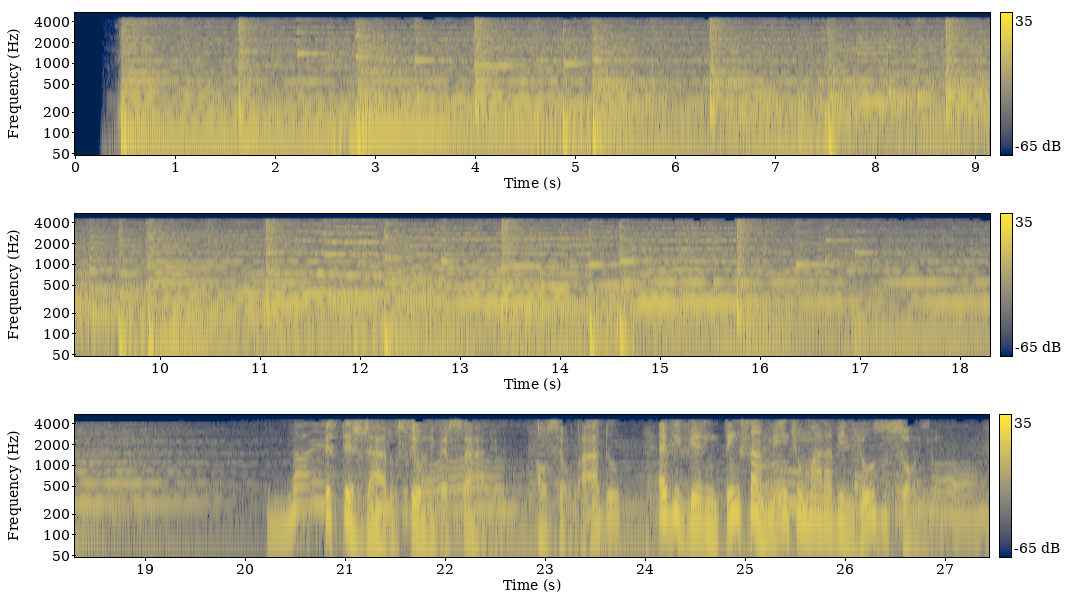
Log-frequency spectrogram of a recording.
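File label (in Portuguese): Romantica Masculino; Aniversários; ANIVERSARIO romantico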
